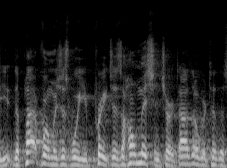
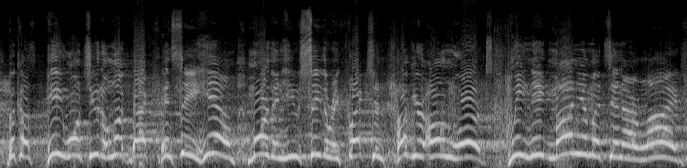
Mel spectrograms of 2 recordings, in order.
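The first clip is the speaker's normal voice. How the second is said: preaching at full force; 7 semitones higher than usual. Real, not acted. Pastor exhorting the congregation, full-force preaching. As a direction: build the sermon to a rousing peak.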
